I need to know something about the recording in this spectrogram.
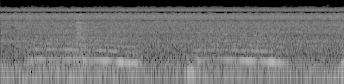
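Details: Siberian Husky during breeding, the pair playing with each other: two drawn-out, even whines, each about a second long and dipping slightly at the end, over a steady hiss.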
